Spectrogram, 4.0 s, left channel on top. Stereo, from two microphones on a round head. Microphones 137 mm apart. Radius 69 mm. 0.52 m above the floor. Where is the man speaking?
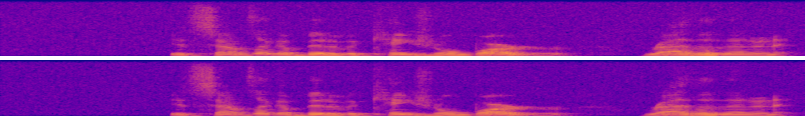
20° right (ahead or behind), 0.7 m.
